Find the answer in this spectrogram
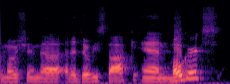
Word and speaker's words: MOGRT: at adobe stock and mogarts they're not little gremlins it rhymes with yogurt stuff um but they're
